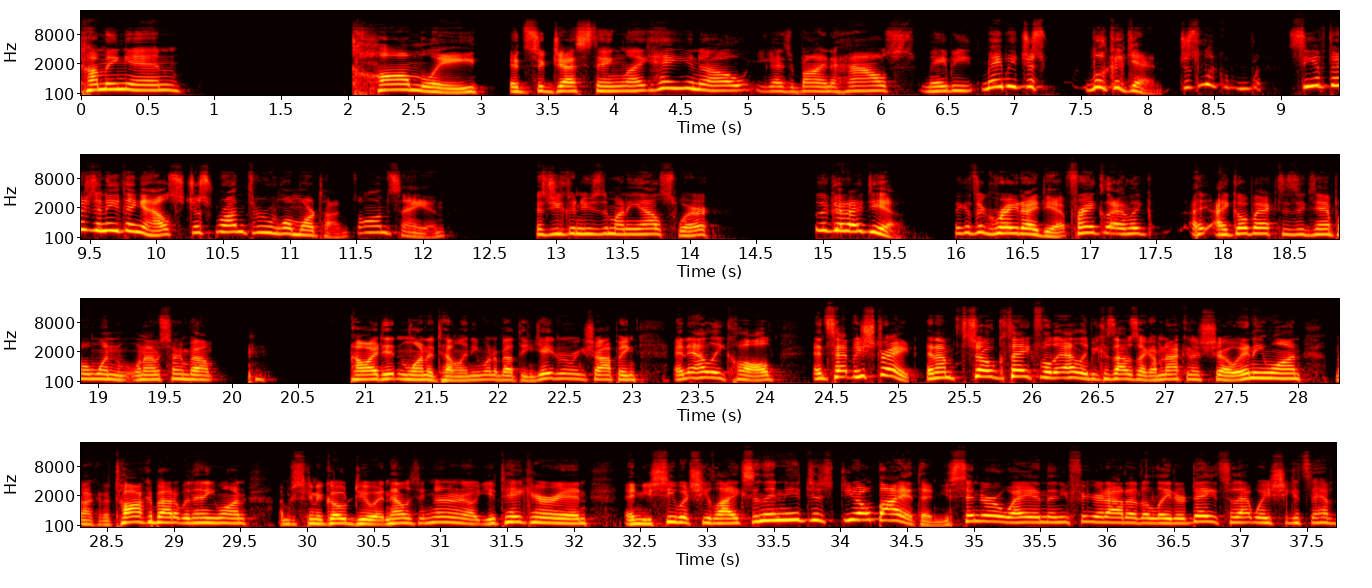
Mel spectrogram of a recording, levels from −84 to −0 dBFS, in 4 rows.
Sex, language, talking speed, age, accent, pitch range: male, English, 260 wpm, 30-49, American, 175-240 Hz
